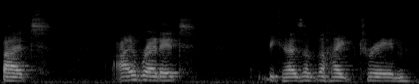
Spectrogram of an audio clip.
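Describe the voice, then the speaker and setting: A woman book vlogger chats casually to camera, answering book tag questions. Her voice sits a little low with little pitch movement, and she takes her time, coming across as chatty and self-deprecating.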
